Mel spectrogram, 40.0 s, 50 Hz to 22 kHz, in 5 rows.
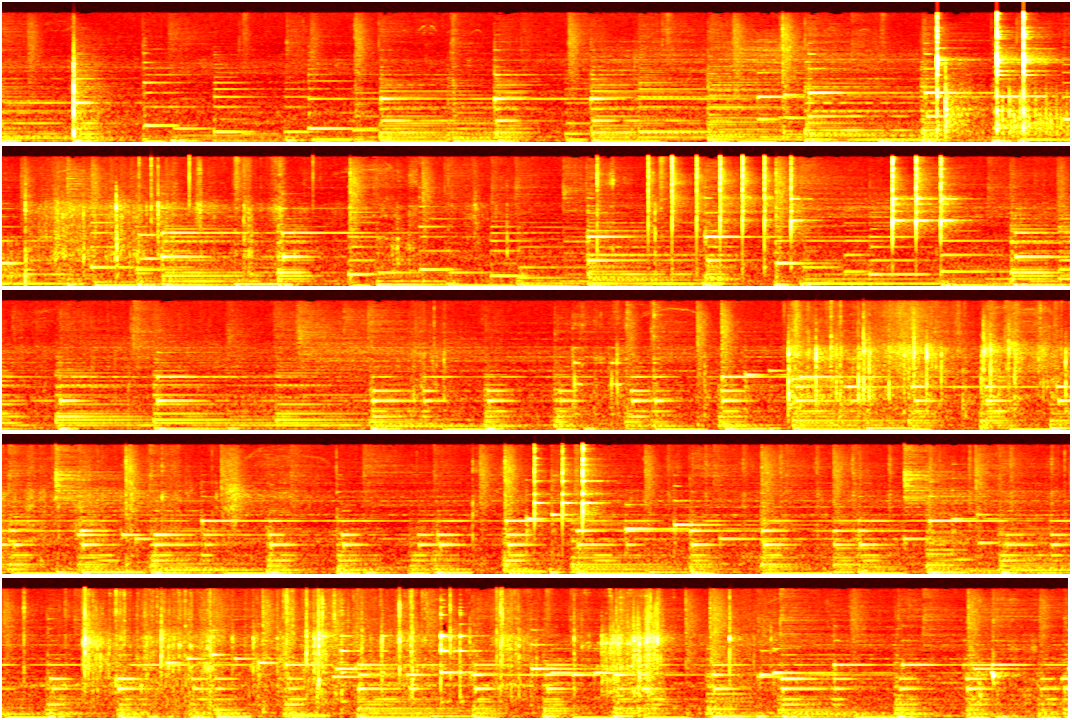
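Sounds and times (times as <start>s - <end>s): background music with bass and piano: 0.0s - 40.0s
metal cup clinking on glass bowl: 7.0s - 7.9s, 14.7s - 15.2s, 28.0s - 28.6s, 33.1s - 35.9s.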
